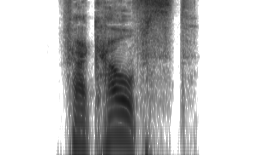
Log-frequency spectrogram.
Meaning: second-person singular present of verkaufen
- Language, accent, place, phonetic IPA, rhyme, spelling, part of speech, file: German, Germany, Berlin, [fɛɐ̯ˈkaʊ̯fst], -aʊ̯fst, verkaufst, verb, De-verkaufst.ogg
